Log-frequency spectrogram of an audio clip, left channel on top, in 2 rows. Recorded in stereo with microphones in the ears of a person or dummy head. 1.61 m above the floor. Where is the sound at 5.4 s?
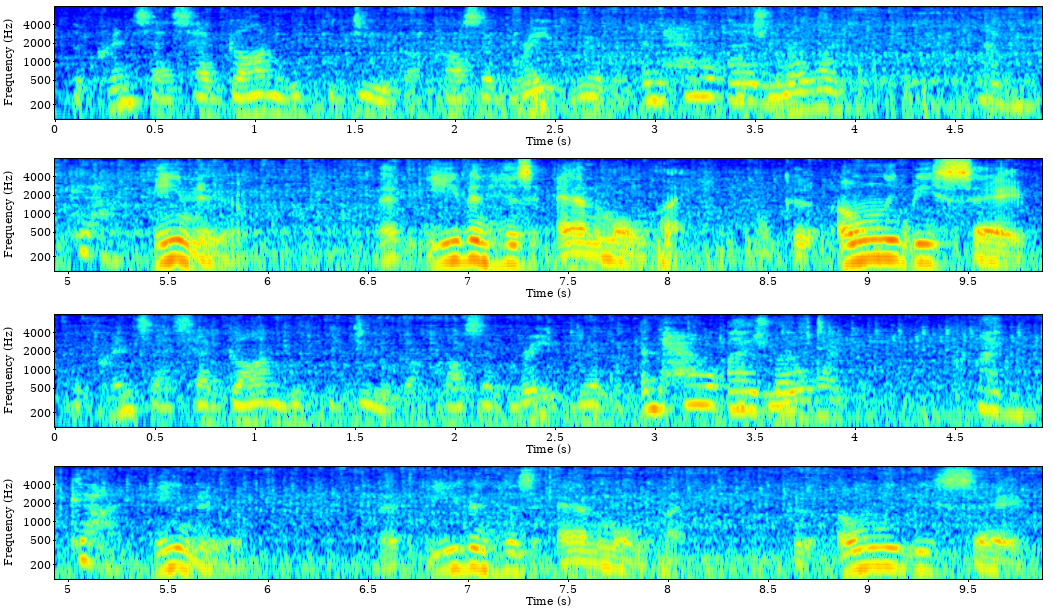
45° left (ahead or behind), 0.5 m.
